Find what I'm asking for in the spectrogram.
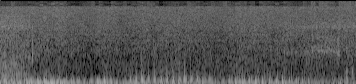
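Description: A cat purring close up, a soft, low, continuous rumble that swells and dips with each breath, heard alone.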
